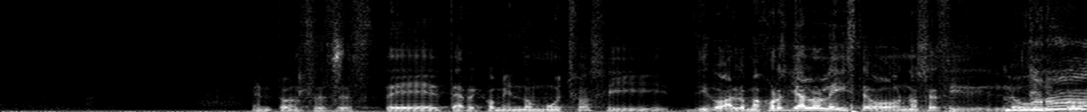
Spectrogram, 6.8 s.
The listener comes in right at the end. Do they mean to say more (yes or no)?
yes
